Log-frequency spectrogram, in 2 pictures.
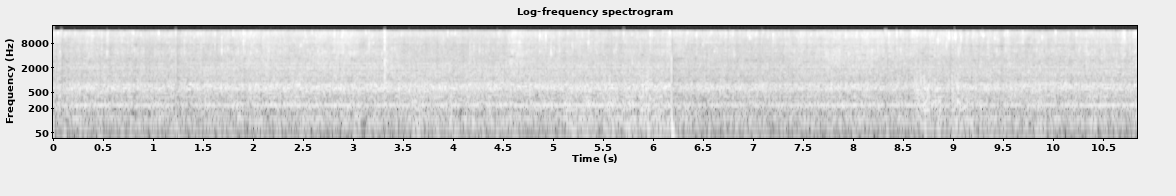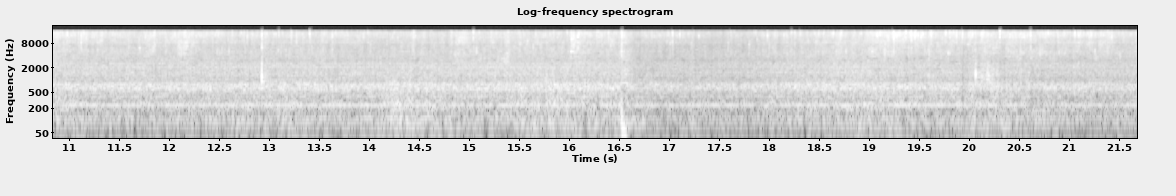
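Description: Meat sizzles and fries in a hot pan.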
